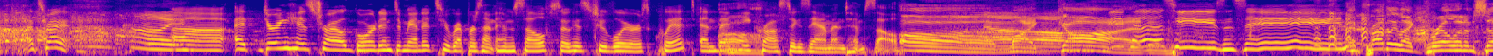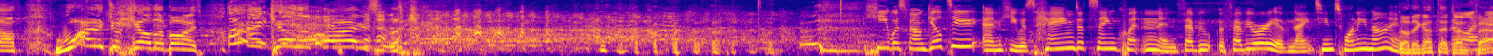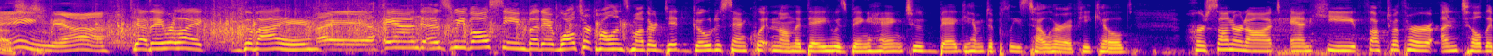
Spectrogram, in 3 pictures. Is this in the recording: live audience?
yes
